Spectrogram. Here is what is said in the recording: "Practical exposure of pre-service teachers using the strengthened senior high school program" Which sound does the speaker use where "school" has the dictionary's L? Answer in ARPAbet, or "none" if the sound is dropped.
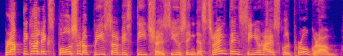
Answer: L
